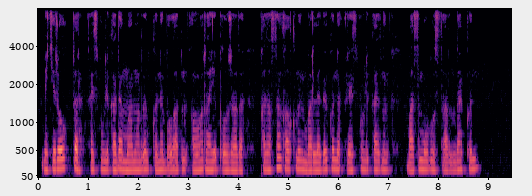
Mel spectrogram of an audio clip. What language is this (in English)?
Kazakh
